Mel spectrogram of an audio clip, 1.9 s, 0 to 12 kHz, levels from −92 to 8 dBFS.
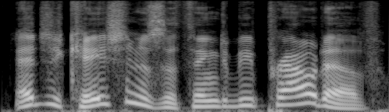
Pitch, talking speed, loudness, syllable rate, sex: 190 Hz, 245 wpm, -18 LUFS, 6.2 syllables/s, male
